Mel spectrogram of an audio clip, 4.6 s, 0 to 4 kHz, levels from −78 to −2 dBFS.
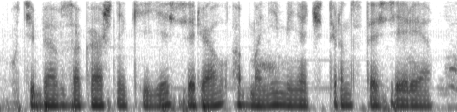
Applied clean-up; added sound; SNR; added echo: none; none; none; none.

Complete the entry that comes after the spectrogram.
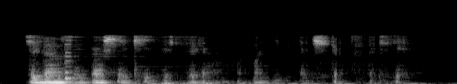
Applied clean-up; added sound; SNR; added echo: neural mask model DeepFilterNet 3.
